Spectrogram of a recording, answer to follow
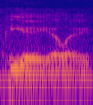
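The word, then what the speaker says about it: Phala: And so there's sub-districts within the cities here in Thailand, and our district is called Pala. So that's P-H-A-L-A, but the H is silent. So you just think P-A-L-A, Pala.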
